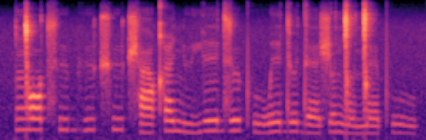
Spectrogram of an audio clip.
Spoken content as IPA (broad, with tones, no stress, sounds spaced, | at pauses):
ŋ͡ǀ ɔ˦ t͡sʰ y˦ bʱ y˦ t͡ʃʰ y˦ t͡ʃʰ a˨ qʰ i˦ n y˨ j e˦ d͡z ø˦ pʰ u˨ w e˦ d ø˦ d ɛ˨ ʃ ə˦ ŋ͡ǀ ə˨ ŋ͡ǀ ɛ˨ pʰ u˦˨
